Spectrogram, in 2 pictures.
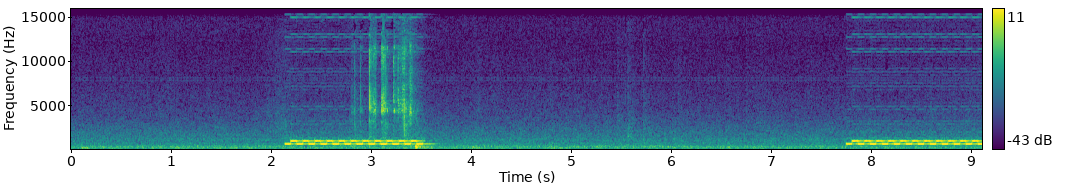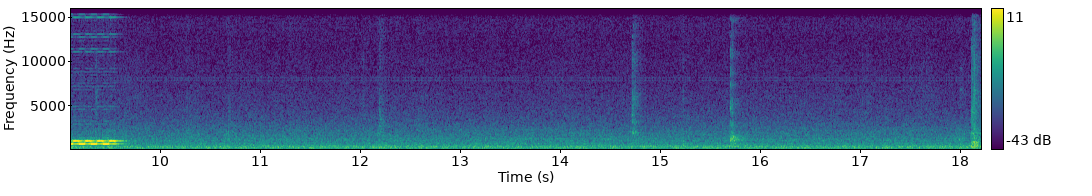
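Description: A telephone ringing twice, each ring a steady two-tone electronic ring of about one and a half to two seconds, with about four seconds between rings, over a steady background hiss.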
